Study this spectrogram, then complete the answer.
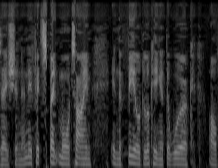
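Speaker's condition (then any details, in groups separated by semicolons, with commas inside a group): No condition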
